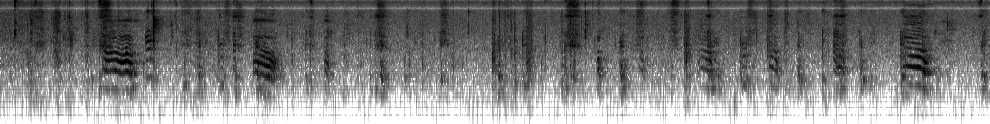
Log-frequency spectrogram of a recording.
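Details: Rhodesian Ridgeback puppies four days old, a newborn litter: scattered squeals with wavering, warbling pitch, several louder cries among soft rustling and suckling clicks.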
